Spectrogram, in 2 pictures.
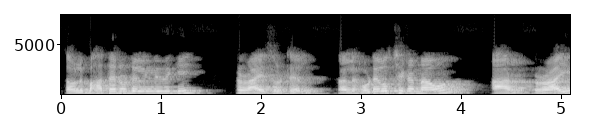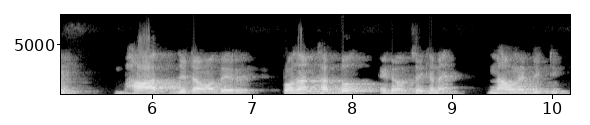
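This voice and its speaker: A man with a fairly high voice teaching a grammar lesson, explaining step by step and repeating each rule. His voice comes through a thin, phone-like band in an echoey room. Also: fairly quick, pauses often. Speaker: English teacher.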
